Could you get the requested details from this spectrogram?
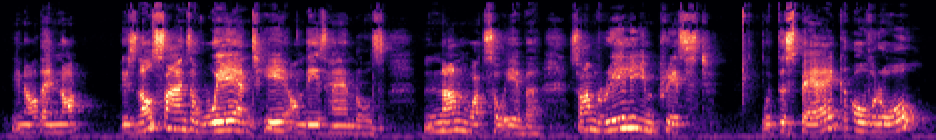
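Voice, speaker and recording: Audible room echo surrounds a woman speaking at a fairly slow pace. Her medium-pitched voice has lively intonation. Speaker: lifestyle vlogger. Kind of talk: unboxing video, casual product review. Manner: slow, deliberate.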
